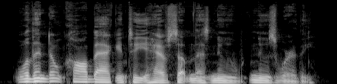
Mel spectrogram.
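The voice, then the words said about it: Put-on Southern American accent. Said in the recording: “the Southern accent. Is that a Florida accent? I think I did pretty good on that.”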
